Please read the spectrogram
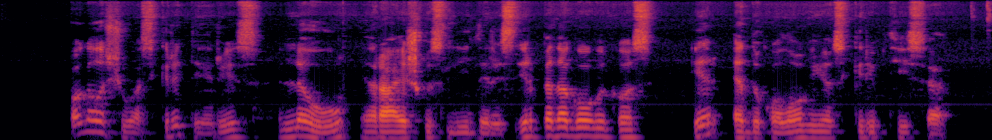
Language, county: Lithuanian, Panevėžys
